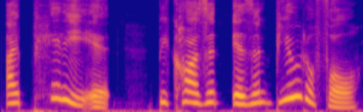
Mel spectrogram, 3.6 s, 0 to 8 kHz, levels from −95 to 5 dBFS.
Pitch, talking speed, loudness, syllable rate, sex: 240 Hz, 115 wpm, -17 LUFS, 4.1 syllables/s, female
